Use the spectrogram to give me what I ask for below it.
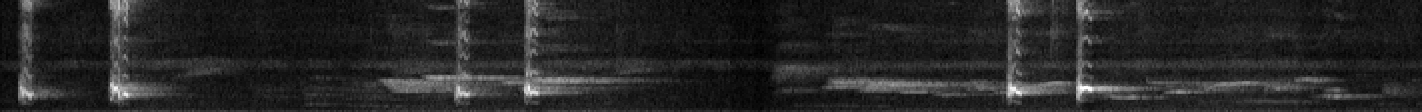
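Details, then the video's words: Bulbul lure sound from a vigorously singing yellow-vented bulbul: sharp, clipped chips in pairs, separated by soft, drawn-out warbling phrases. "suara burung trucuk gacor RAJA PIKAT pandai memancing bunyi trucukan bahan dan ombyokan"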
